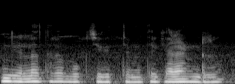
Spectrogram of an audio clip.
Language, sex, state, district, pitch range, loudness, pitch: Kannada, male, Karnataka, Koppal, 115-130 Hz, -15 LUFS, 120 Hz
